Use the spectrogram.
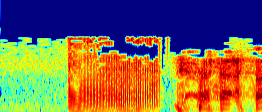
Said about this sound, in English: Somebody who had, what do they call that? Fart attack. You had a fart attack.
